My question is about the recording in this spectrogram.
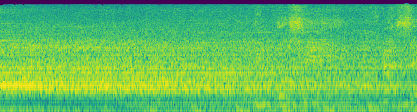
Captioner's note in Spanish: Ovación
